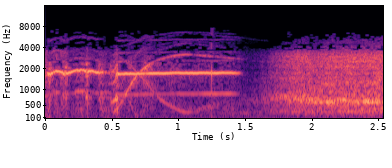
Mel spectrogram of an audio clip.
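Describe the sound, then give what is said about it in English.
A rooster crows once, loud, its call rising and falling for over a second, then a steady rushing hiss takes over until the end. “The rooster crowed and she vanished as quickly as she came.”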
